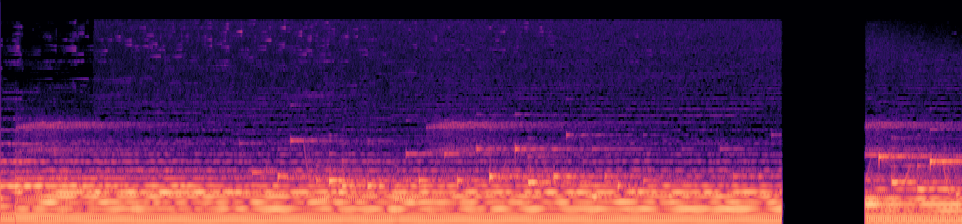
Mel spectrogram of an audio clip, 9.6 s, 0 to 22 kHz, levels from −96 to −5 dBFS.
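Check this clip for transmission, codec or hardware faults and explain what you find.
One fault stands out, an audio dropout to silence. From 7.82 to 8.64 s, about 0.83 s, the input likely disconnected or muted while recording continued, so silence was written. The sound cuts off abruptly into dead silence with no room tone, then resumes mid-flow, and whatever occurred in that gap is lost.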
